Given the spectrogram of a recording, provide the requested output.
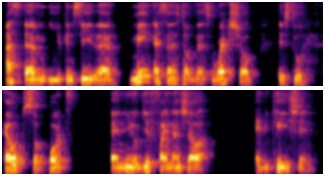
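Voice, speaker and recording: A young man from Ghana presents over a video call in a halting, slightly nervous way, stumbling and restarting with fillers as he goes. His middle-pitched voice sits in a noticeably roomy, echoing space. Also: steady tone, a little mellow. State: a bit nervous. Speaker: student workshop facilitator. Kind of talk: webinar presentation. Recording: roomy echo.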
